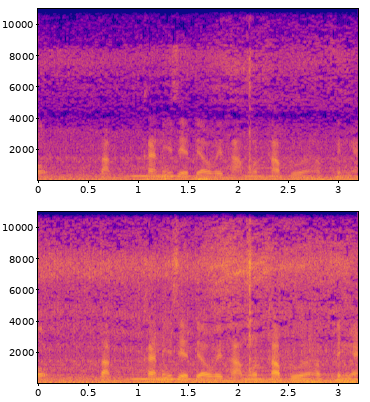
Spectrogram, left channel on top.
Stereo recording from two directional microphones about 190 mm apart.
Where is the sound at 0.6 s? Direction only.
10° right (ahead or behind).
